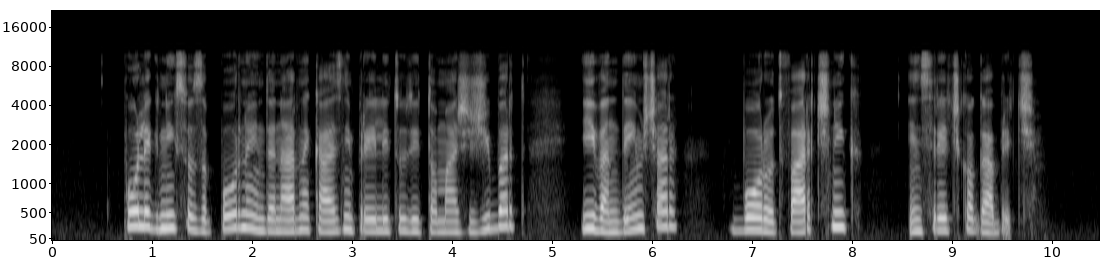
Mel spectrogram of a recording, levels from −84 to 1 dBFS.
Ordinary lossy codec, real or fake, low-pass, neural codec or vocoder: none; real; 9.9 kHz; none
